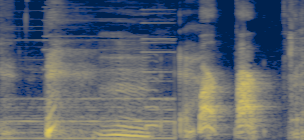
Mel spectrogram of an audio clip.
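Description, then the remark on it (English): Someone mimics a little rat terrier: a whiny drawn-out tone, then a quick run of three or four sharp, yappy barks, fairly loud with no other sounds. “It was it was a little rat terrier, so it didn't oh.”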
